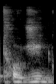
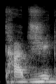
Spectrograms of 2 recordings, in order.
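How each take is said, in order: First: The first vowel sounds like o. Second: The first vowel sounds like a. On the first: This is how Tajiks say their own name. "мо худмон тоҷик гуфта ном мебарем" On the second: This is how Russian speakers say the name. "Моро русҳо мисол таҷик мегӯянд"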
